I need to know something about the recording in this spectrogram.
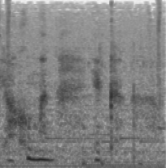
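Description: A soft, low voice speaking over quiet background music.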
